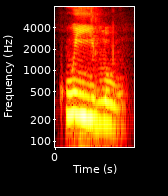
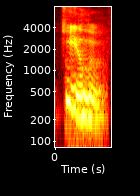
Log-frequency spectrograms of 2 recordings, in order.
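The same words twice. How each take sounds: First: A W sound follows the K sound. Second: No W sound follows the K sound. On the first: The speaker calls it wrong. "Eu não falo quilo" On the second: The speaker calls it right. "eu falo quilo"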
